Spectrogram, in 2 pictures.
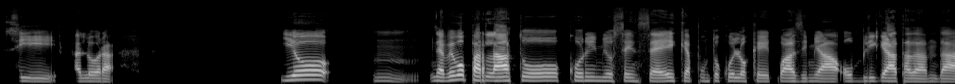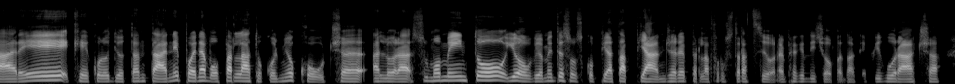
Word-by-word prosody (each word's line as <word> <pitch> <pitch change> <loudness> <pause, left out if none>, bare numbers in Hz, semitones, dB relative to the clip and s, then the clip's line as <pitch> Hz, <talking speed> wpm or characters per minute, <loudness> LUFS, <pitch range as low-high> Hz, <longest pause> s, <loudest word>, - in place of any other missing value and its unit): Sì, 145 -3 -6 0.2
allora 145 -1 -1 1.7
io, 215 +3 +4 0.4
mhmm, 160 -6 -18
ne 175 +2 0
avevo 195 +6 +5
parlato 180 -2 +5
con 180 0 -4
il 175 -1 -4
mio 165 -1 -5
sensei, 155 0 -1
che 155 - -4
è - - +4
appunto 155 0 -11
quello 155 -2 -3
che 145 -2 -4
quasi 145 -1 +1
mi 150 0 -6
ha 135 -1 +5
obbligata 150 0 +1
ad 140 - 0
andare, 140 +8 +3
che 150 - -7
è - - -10
quello 140 0 -7
di 145 - -14
80 145 +2 -8
anni, 135 +8 +2
e - - -3
poi 165 -4 -1
ne 175 - +4
avevo 135 -5 -4
parlato 150 -3 0
col 135 +1 -10
mio 175 +3 -6
coach. 120 +3 -10 0.3
Allora 140 -1 -1
sul 165 - -15
momento 185 +2 +1
io 175 +2 0
ovviamente 145 +5 -6
son 160 -1 -9
scoppiata 130 0 -4
a - - -6
piangere 135 +3 0
per 125 - -14
la 125 - -6
frustrazione - - -10
perché 140 -1 -14
dicevo: 135 -1 -12
"Ma - - -14
dai, - - -12
che - - -23
figuraccia". 130 -2 -4
150 Hz, 170 wpm, -24 LUFS, 140-175 Hz, 1.7 s, avevo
